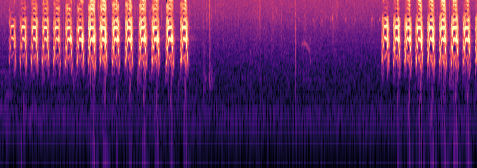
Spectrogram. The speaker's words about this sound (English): Early October days bring flocks of American robins to feed on fruiting trees and berries.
